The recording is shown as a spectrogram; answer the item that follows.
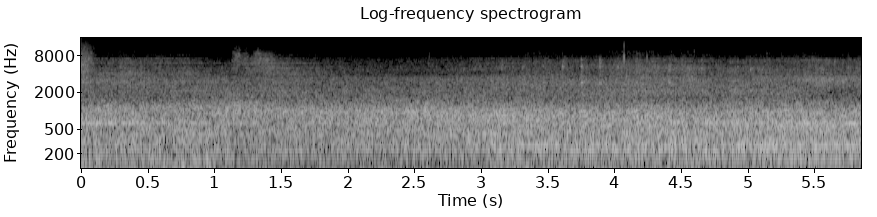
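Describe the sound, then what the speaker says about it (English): Steady rumbling train noise with a continuous broadband roar, no clear high-pitched screech standing out; fairly loud and constant throughout. "I feel like I hear like a train. I hear like rails screeching."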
